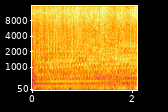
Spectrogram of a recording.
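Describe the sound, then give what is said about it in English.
Steady, unbroken engine roar from a race car held flat out along the Mulsanne Straight at race speeds near 175 to 185 mph. A dense, constant drone carries a low hum with no gear changes or pauses across the whole stretch. “And you can go round very nearly flat out. We're on Mulsanne Strait now. Going down here.”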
